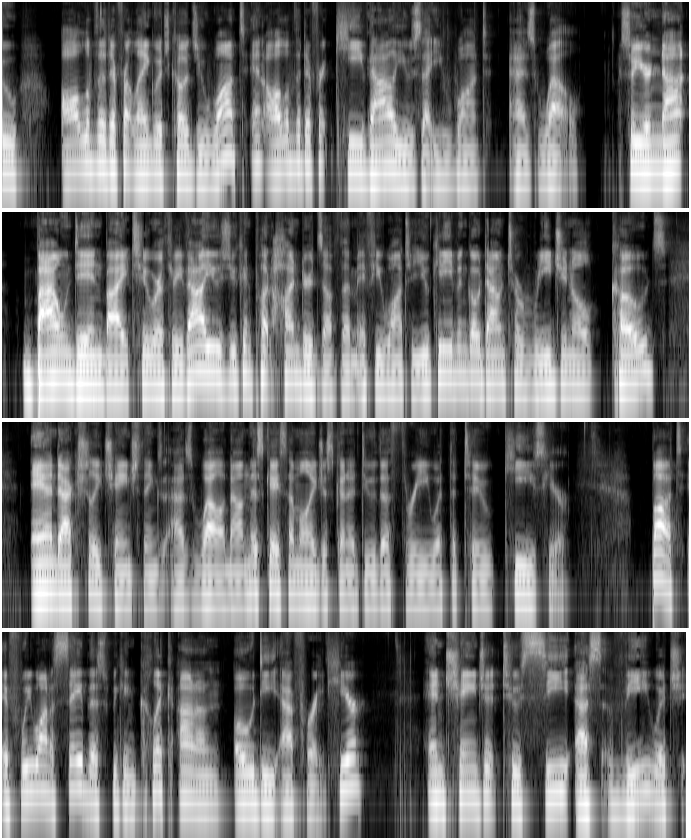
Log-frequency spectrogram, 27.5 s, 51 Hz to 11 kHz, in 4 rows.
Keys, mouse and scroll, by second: 24.0 click.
